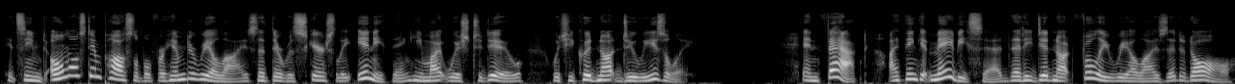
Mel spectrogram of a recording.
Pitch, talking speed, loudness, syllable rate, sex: 185 Hz, 200 wpm, -21 LUFS, 5.4 syllables/s, female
